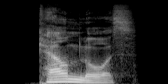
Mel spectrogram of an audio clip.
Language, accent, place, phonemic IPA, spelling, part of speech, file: German, Germany, Berlin, /ˈkɛʁnloːs/, kernlos, adjective, De-kernlos.ogg
- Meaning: seedless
